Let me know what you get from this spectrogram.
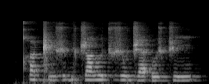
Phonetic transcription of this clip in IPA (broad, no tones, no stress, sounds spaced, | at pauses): qʰ ʉ ɡ͡ǁ ʉ ʒ ʉ ɡ y t͡ʃ ɑ ð u t͡ʃ ʒ u d͡ʒ æ ʔ u ʒ t͡ʃ i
